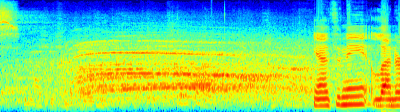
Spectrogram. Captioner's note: audience cheering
